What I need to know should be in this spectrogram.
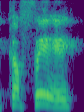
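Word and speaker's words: café: So in English you say K for something, but in that's you say cafe because it's French, right?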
